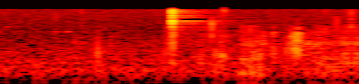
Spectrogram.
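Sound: sipping coffee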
